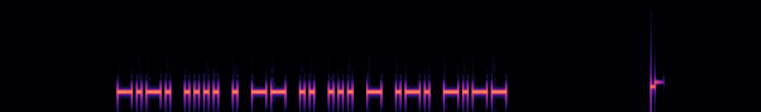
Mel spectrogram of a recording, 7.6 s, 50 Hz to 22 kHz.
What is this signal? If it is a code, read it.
Morse code, heard as a keyed tone, about 25 wpm, 700 Hz. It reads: CHEMISTRY
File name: practice / 25wpm / 9 Letter Words - First 3 Letters Given - 25wpm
